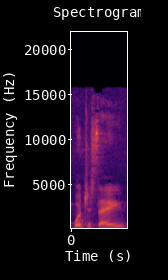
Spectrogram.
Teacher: the t and d kind of morph into one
